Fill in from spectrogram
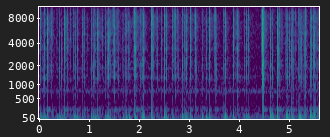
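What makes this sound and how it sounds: A clear plastic water bottle is held close to a microphone in both hands while fingertips and nails tap and scratch its body and label. Rapid, irregular taps and scrapes make dull, low, hollow thumps with brief bright clicks. Each sound dies away almost at once, forming a steady, busy pattern.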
